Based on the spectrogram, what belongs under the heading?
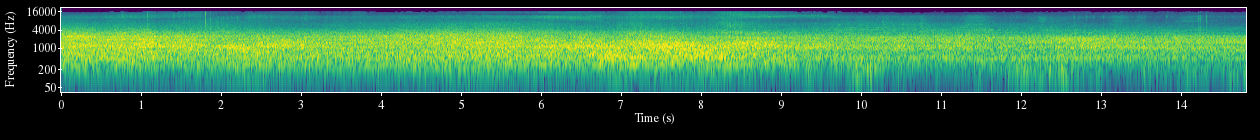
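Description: Passenger train rolling away on the line, a steady rushing noise that eases a little from about two-thirds of the way through, mixed with flowing water from the stream.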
